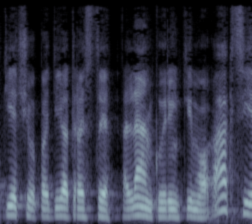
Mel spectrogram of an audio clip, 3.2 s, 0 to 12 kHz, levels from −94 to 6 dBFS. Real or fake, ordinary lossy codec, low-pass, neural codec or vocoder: fake; MP3, 48 kbps; 10.8 kHz; codec, 32 kHz, 1.9 kbps, SNAC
